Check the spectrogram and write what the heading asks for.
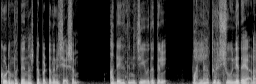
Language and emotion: Malayalam, sad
